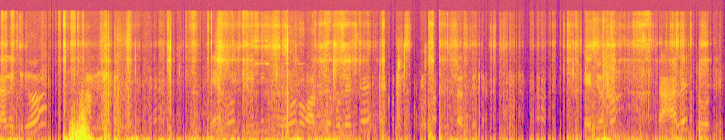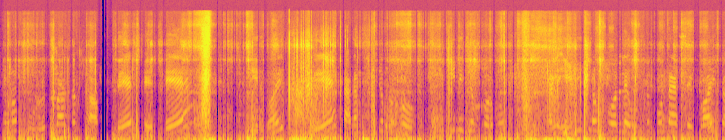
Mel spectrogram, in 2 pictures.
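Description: Faint, indistinct voices with scattered clicks and knocks. A low thump about a second in is the loudest sound.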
